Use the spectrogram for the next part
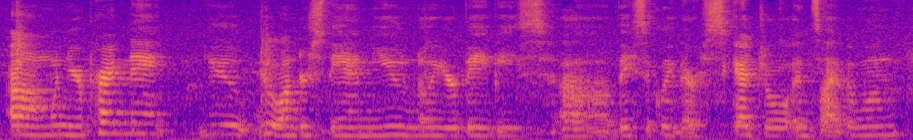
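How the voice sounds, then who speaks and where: A woman's voice: mid-range voice, level tone, normal speed, creaky, recorded from a distance. A tired, heavily pregnant woman in her thirties giving a rambling, casual update, with lots of fillers and restarts. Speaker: vlogger. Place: at home, room with echo. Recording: roomy, from the mic, noisy home.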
